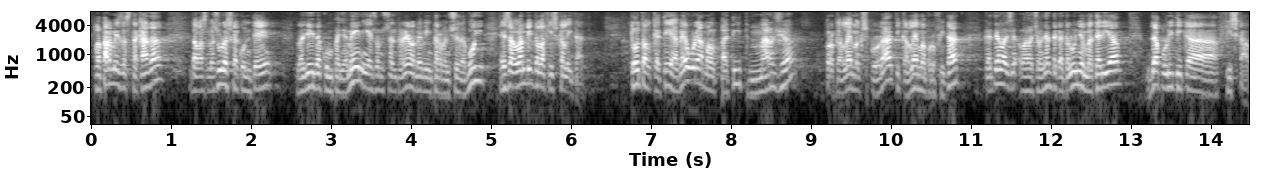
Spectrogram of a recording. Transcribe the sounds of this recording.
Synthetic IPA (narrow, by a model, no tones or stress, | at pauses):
ləpaɾt̪mezðəst̪əkaðəðələzməzuɾəskəkunt̪e | ləʎejðəkumpəɲəmeniezunsənt̪ɾəɾeləmɛβəint̪əɾβ̞ənsioðəβujezənlambid̪d̪ələfiskəlit̪at̪ː | ot̪əlˠkət̪eəβɛwɾəːməlˠpət̪it̪maɾʒə | pɾɔkəlɛməkspluɾat̪ikəlɛməpɾufit̪at̪̚kət̪ellələʒəməit̪at̪əkət̪əluɲəːmːət̪ɛɾiə | ðəpulit̪ikəfiska̰lˠ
